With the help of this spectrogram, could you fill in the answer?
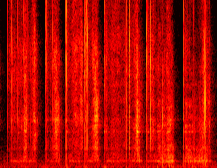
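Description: Long green nails tap and rub a light green plastic tumbler, a hollow, empty cup held in the hands. Bursts of bright, dry scratching mix with quick sharp taps, mostly high-pitched with a faint low hum, separated by brief pauses.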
